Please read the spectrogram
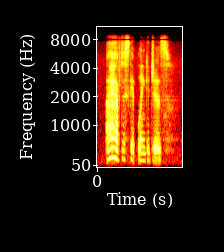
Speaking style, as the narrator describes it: I sighed

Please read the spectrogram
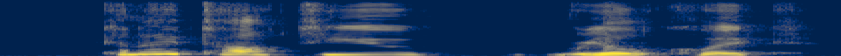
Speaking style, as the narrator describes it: she asked, biting her lip nervously

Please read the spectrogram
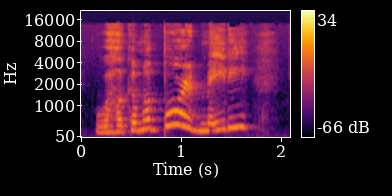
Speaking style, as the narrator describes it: Captain Dalbert shouted

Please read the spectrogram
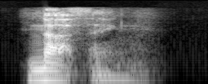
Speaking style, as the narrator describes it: she sighed out

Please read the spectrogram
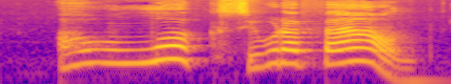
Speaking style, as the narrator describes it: she exclaimed

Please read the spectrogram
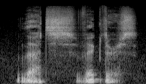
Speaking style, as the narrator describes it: Mike murmured

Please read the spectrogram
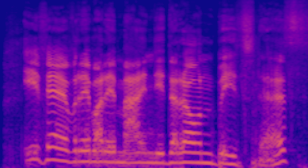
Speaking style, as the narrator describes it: the Duchess said in a hoarse growl

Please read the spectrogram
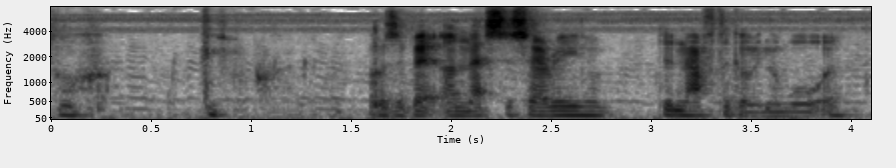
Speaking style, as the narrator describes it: pants, and he goes

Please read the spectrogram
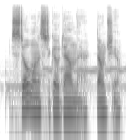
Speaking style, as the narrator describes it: asked

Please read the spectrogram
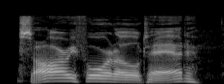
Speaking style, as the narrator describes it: he would drawl

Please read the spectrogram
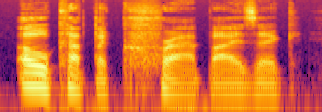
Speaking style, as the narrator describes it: Harold growled

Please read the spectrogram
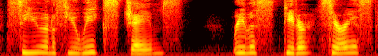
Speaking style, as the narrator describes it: she added hastily with a flush

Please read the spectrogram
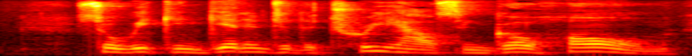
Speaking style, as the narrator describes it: said Annie

